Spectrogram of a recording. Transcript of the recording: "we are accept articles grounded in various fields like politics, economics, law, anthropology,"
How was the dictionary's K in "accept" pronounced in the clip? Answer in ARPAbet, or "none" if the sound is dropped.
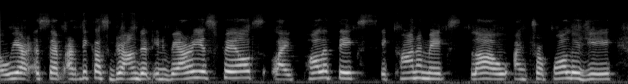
none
